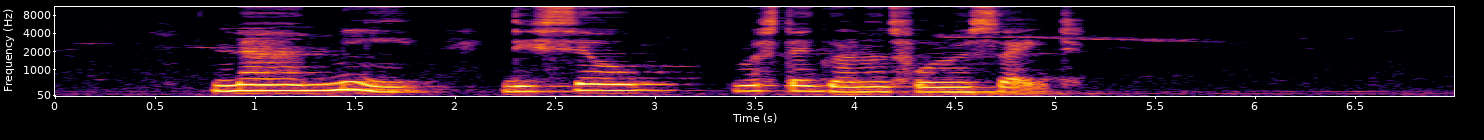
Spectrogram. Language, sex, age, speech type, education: Nigerian Pidgin, female, 15-29, spontaneous, tertiary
